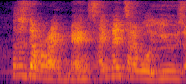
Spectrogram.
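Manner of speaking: a pampered lord sputtering at the insult; outraged noble. Acted. Captured noble to Cecil, high indignant outrage.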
